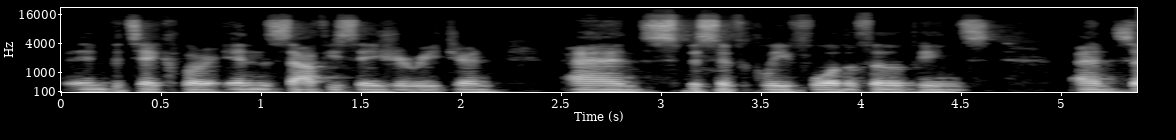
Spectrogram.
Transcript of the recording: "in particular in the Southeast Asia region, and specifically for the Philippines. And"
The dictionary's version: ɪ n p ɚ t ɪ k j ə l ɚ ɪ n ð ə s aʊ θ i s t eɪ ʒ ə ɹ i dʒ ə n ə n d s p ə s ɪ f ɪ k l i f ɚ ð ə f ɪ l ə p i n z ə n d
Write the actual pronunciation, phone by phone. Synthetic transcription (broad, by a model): ɪ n p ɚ t ɪ k j l ɚ ɪ n ð ə s aʊ θ i s t eɪ ʒ ə ɹ i dʒ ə n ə n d s p ə s ɪ f ɪ k l i f ɚ ð ə f ɪ l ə p i n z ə n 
